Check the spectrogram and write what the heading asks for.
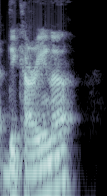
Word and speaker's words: Dicarina: You are serving currently as the Chief Executive Officer of Di Carina.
